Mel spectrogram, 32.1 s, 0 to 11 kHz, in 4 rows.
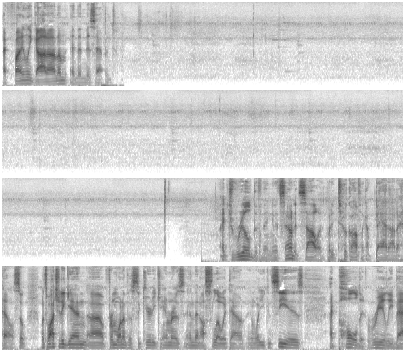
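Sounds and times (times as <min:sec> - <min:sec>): crickets chirring: 0:00.3 - 0:32.0.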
